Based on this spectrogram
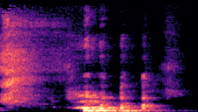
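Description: A person takes a quick, breathy inhale, then after a short pause makes a brief voiced sound. The whole thing is close and clear, ending in silence.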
